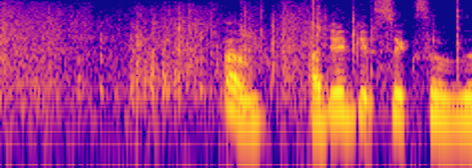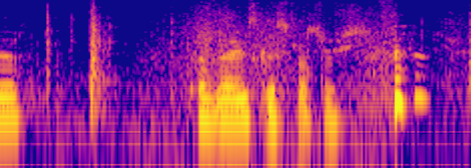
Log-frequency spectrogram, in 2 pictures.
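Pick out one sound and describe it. A foil toy package crinkles in a hand.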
